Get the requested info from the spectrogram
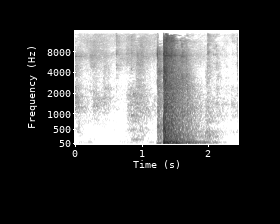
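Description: A door slamming shut once: a heavy thud about a second and a quarter in that dies away within about a second.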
